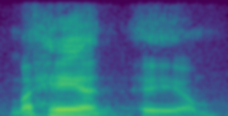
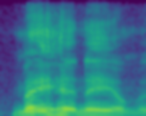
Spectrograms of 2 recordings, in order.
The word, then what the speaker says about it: Mahanaim: Now, locally, we would pronounce the name of that place Mahanaim, but Mahanaim is probably correct.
